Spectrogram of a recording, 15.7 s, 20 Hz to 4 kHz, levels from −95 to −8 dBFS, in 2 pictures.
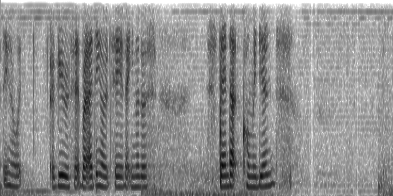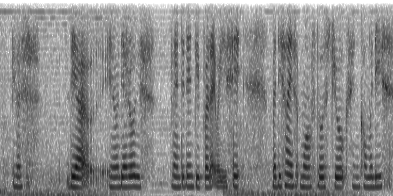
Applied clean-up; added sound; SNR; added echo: none; Boom; 16 dB; none.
